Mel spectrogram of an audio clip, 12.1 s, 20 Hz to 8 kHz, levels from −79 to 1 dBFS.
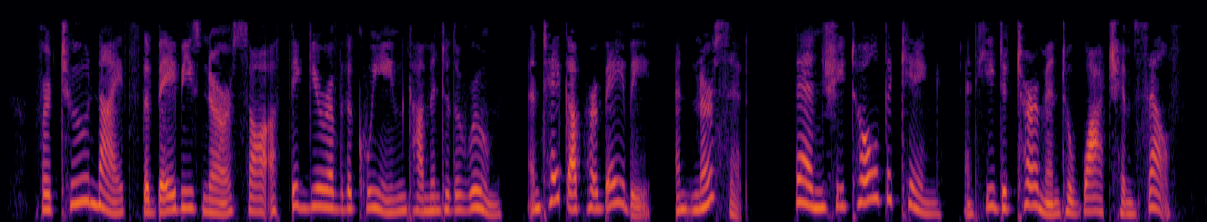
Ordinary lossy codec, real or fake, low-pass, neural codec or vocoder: MP3, 24 kbps; real; 7.2 kHz; none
